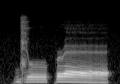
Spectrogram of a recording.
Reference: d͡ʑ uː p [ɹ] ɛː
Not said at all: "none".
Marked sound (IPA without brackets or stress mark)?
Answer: ɹ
